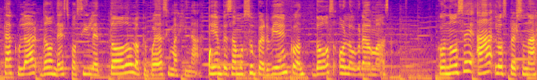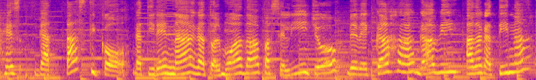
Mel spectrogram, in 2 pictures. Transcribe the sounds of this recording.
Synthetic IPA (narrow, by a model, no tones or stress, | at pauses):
k̚t̪akulaɾd̪o̞nd̪eesposiβlet̪oðolo̞kepweðasimaxina̰ɾiempesamosːupeɾβjeŋkond̪osoloɣɾama̰s | konoseʔalospeɾsonaxezɡat̪ast̪ikoɡat̪iɾenaɣat̪oalmwaðapast̪eliʝobeβekaxaɣaβiaðaɣat̪ina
